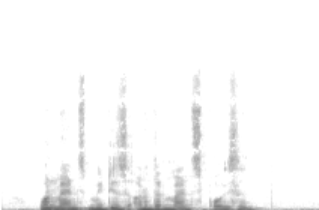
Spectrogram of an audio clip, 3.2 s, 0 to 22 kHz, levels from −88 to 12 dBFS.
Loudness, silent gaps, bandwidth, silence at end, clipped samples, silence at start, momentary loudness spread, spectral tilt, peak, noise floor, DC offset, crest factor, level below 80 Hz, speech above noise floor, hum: -38 LUFS; none; 11.5 kHz; 0 s; under 0.1%; 0.2 s; 9 LU; -8 dB/octave; -22 dBFS; -59 dBFS; under 0.1%; 16 dB; -62 dBFS; 23 dB; none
